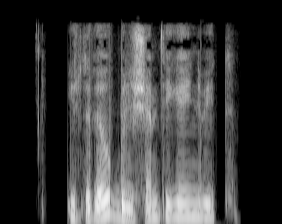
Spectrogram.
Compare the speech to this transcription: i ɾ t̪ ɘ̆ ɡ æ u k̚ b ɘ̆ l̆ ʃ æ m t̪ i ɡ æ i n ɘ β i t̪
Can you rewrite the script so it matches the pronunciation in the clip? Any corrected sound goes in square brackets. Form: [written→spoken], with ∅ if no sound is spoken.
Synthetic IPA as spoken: i ɾ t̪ ɘ̆ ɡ æ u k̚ b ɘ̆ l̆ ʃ æ m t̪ i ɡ æ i n ɘ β i t̪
